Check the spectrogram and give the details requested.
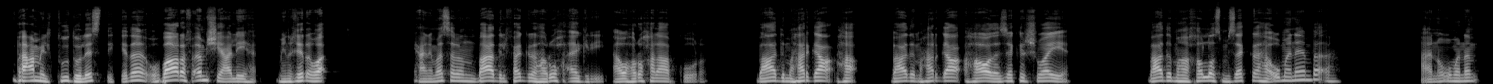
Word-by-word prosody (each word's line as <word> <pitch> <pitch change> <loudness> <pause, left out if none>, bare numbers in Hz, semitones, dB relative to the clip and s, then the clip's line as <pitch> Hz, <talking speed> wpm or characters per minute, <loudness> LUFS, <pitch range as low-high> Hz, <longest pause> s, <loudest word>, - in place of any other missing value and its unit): باعمل 165 -4 +4
to 170 - -5
do 135 -5 +3
list 160 -1 0
كده 180 +7 +1
وباعرف 175 +3 +5
أمشي 190 -6 +2
عليها 130 -2 0 0.2
من 130 0 -2
غير 160 +4 +2
وقت. 150 0 +1 0.8
يعني 130 0 -2
مثلًا 155 -1 -1
بعد 160 +2 +4
الفجر 155 +1 -2
هاروح 160 +5 0
أجري، 130 -3 -4
أو 130 +2 +2
هاروح 145 +3 -1
ألعب 145 -3 0
كورة 60 0 -12 0.5
بعد 155 +2 +2
ما 140 - -1
هرجع 170 0 +2
ه 140 +2 -1 0.4
بعد 155 +3 0
ما 140 -1 -4
هارجع، 165 +1 +1
هاقعد 140 +2 +3
أذاكر 150 +4 -2
شوية، 155 0 -1 0.8
بعد 170 +1 +2
ما 145 -3 +1
هاخلّص 160 +2 0
مذاكرة 160 +5 -3
هاقوم 160 +4 -1
أنام 200 +3 -1
بقى. 145 -11 -6 0.8
يعنى 130 - -5
أقوم 150 +1 -3
أنام 155 +2 -3
155 Hz, 165 wpm, -23 LUFS, 140-165 Hz, 0.8 s, وباعرف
